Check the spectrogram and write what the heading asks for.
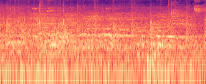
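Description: Spectators' voices in a school gymnasium, with a basketball bouncing on the hardwood court as the shooter gets ready at the free-throw line.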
